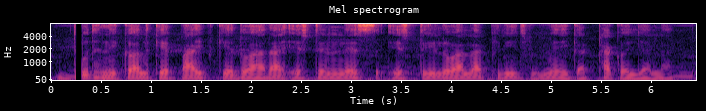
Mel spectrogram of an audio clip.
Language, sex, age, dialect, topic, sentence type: Bhojpuri, male, 25-30, Southern / Standard, agriculture, statement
